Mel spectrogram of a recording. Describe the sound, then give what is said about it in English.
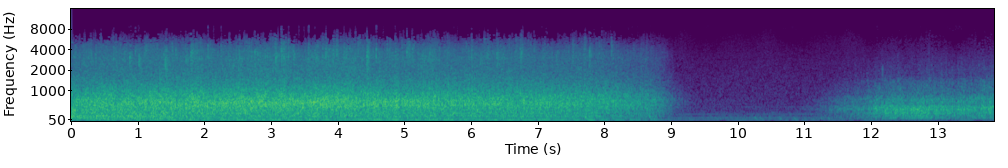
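Steady, heavy rain pours down in a dense hiss for about nine seconds, cuts off abruptly into near silence, then returns more softly as a lighter patter. “Listen. Listen. Rain. Rain. Cool water. Cool air.”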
